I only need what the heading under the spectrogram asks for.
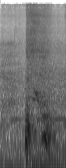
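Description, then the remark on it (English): A short, rough cough from smoking weed bursts out after a brief quiet moment, followed by a second, lower huff, with no talking around it. “Yeah, that's a good cough right there.”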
